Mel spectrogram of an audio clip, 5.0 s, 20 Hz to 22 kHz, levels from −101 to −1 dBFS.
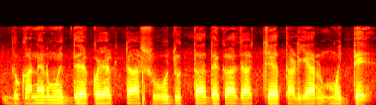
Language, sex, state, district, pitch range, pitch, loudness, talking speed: Bengali, male, Assam, Hailakandi, 100-110 Hz, 110 Hz, -15 LUFS, 105 wpm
